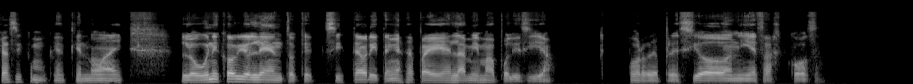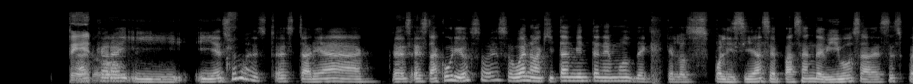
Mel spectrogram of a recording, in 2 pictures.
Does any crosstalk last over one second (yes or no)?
no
